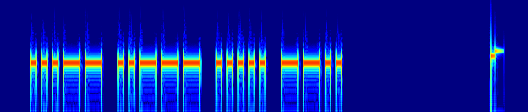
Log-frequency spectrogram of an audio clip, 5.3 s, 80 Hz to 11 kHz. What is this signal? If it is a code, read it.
Morse code, heard as a keyed tone, about 22 wpm, 700 Hz. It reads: 325Z
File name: Four Letter-Number Combinations - 22wpm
